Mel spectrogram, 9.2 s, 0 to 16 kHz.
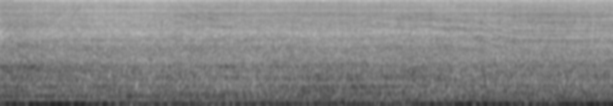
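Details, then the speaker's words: Late-model Grob 4V-36 bandsaw running at low speed setting L1. A steady, even low hum with no rhythmic tick from the blade weld; it runs smoothly. "L1, so it should be. You don't hear that blazing at all. No, not at all."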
